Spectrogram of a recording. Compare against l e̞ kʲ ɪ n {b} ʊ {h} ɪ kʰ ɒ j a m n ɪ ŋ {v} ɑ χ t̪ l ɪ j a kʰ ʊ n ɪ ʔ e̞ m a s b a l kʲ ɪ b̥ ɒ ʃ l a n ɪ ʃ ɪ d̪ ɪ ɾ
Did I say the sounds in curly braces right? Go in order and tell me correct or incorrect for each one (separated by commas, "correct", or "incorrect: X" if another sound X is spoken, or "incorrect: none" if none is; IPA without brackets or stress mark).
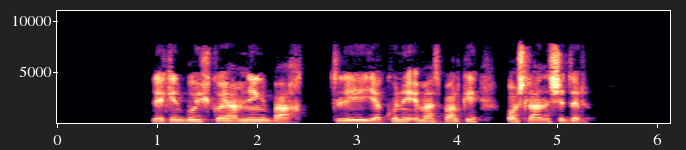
correct, correct, incorrect: b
